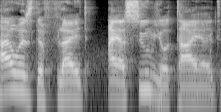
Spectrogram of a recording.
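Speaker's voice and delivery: cartoon lemur king character voice and accent. Reading Julian's lines in a King Julian voice. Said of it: "How does like King Julian sound from Madagascar".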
